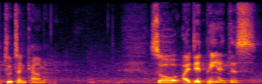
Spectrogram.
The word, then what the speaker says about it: Tutankhamun: We say Tutankhamun.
